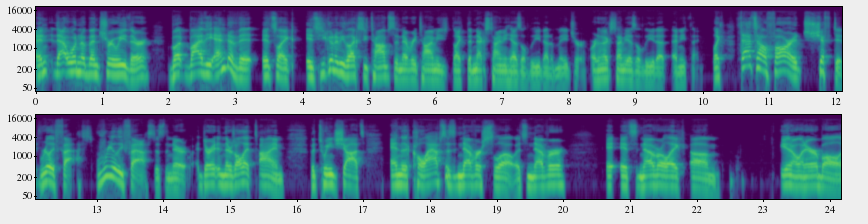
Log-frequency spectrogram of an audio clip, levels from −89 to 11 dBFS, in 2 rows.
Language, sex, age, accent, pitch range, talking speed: English, male, 40-59, American, 105-130 Hz, 205 wpm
